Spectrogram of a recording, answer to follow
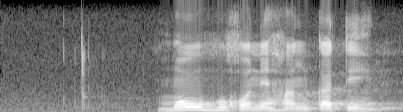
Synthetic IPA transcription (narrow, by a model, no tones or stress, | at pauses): moʊɦʊk͡xʰɔnɛɦaŋ̩kʼatʼeːŋ̩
